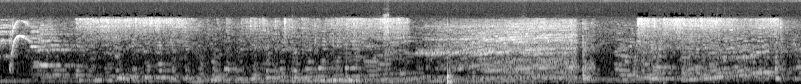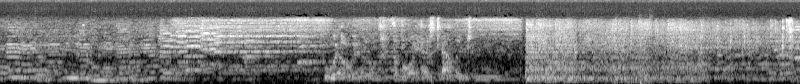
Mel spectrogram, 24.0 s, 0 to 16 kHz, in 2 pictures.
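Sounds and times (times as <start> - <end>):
cartoon music with sound effects: 0.0 - 8.6.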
